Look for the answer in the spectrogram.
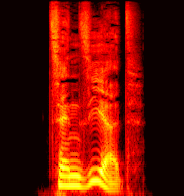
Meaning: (adjective) censored; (verb) 1. past participle of zensieren 2. inflection of zensieren: third-person singular present 3. inflection of zensieren: second-person plural present
- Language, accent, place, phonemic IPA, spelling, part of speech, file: German, Germany, Berlin, /ˌt͡sɛnˈziːɐ̯t/, zensiert, adjective / verb, De-zensiert.ogg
